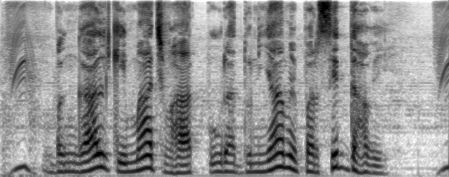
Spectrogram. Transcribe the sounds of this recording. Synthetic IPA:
bə̃ŋɡaːlkemãːt͡ʃʰʋʱaːt̪̚puːɾad̪ʊnijamẽpəɾsɪd̪ʱːɦɐʋeː

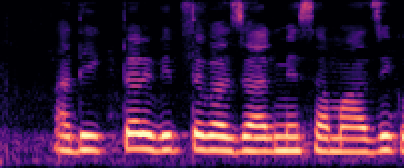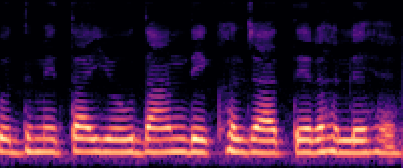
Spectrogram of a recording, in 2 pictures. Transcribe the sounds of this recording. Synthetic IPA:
ɐd̪ʱɪk̚t̪əɾʋɪt̪jəbaːzaːɾmẽsaːmaːd͡ʒɪkʊd̪ʱmɪt̪ajoːɡd̪aːnd̪eːkʰəld͡ʒaːt̪eɾɛɦleɦɛ̃ː

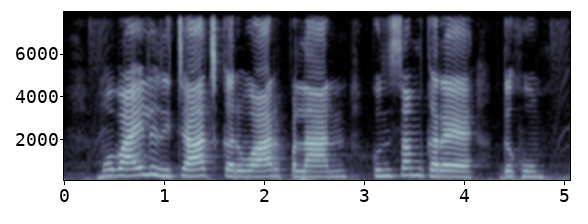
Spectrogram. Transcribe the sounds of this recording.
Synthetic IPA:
mobaːjlɾit͡ʃaːɾd͡ʒkɐɾʋaːɾplaːnkunsɐmkɐɾed̪ekʰuːm

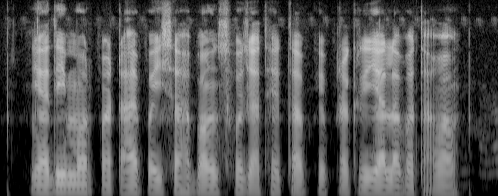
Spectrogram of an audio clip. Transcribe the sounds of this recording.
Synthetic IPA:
jəd̪imoːɾpəʈaːepəɪsaɦbaːʊ̃nshod͡ʒaːt̪ʰet̪əb̚kepɾəkɾijalabət̪a̰ːwaːo

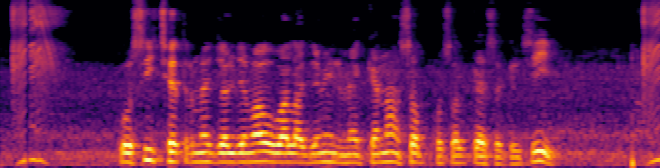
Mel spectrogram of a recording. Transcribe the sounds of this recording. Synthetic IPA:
koːsikt͡ʃʰet̪ɾəmẽd͡ʒəld͡ʒəmaːuwalad͡ʒəmiːnmẽkenãsəb̚pʰəsəlkɛsəkɛsʰi

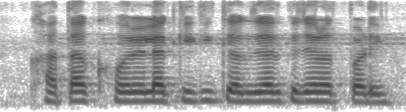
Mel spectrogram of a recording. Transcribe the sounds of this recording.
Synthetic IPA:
kʰɐt̪akʰoːlelakikikɐɡd͡ʒaːd̪̚kid͡ʒɐɾuːɾət̪̚pɐɽiː

